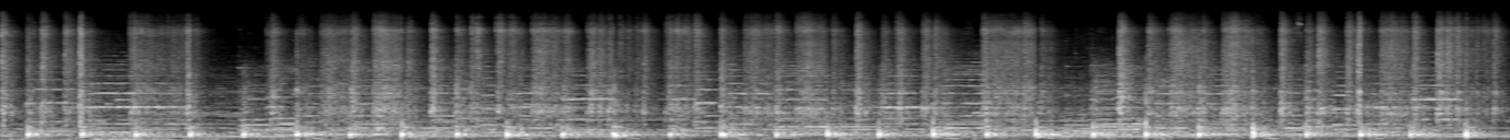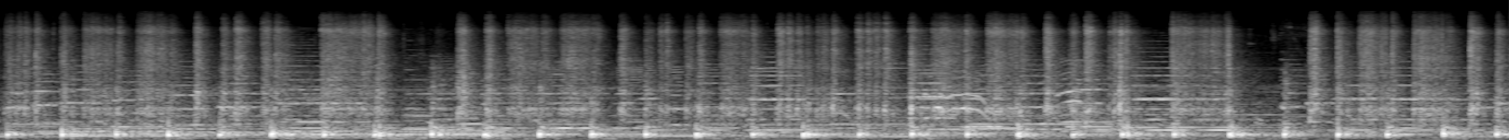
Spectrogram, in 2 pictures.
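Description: Pipe band playing a march: bagpipes over snare and bass drums, with a steady beat of about two strokes a second.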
